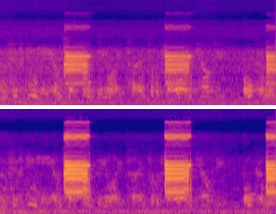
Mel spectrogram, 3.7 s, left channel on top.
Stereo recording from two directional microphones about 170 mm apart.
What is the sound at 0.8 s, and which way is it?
Buzzer, 30° right (ahead or behind).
